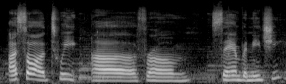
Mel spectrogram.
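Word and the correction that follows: Vecenie: If I pronounce his name wrong, someone please correct me. But say it again. – Vecini.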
